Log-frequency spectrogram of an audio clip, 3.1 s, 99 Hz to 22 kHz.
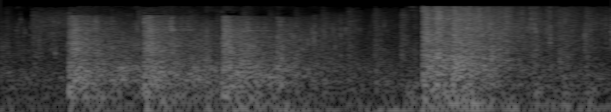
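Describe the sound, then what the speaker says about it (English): Burst-fire gunshots from a weapon in the video game Killing Floor 2: four loud, sharp bursts, three closely spaced and then one after a short pause, over constant game noise and with no voices. "this is a burst shot"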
